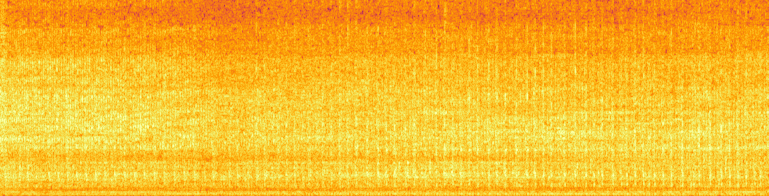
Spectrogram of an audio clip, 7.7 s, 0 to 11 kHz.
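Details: 1971 Yamaha Mini Enduro two-stroke, first start in decades after carburetor cleaning, muffler refitted with washer O-ring; strong even idle with steady buzzing beat, no misfires or sputters. Normal idle.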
